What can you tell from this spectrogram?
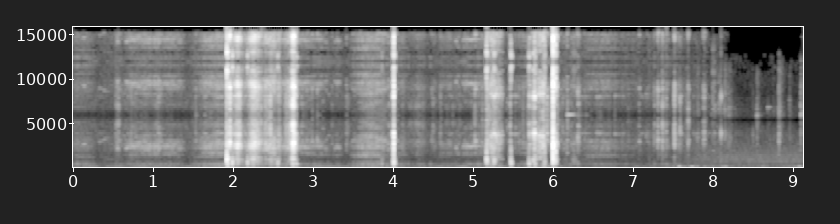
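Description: Metal climbing gear clinking and scraping against rock as a climber moves: a cluster of sharp clicks about two seconds in, a single click around four seconds, and another cluster between five and six seconds. Low rumbling noise comes in near the end.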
